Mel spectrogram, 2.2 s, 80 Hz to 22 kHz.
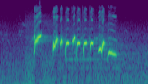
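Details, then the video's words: Song used to teach young red-whiskered bulbuls the 'giọng 8-9-10' wild voice: one crisp phrase with an upslurred opening whistle, a fast string of short even notes, and a drawn-out lower falling ending. "Luyện Chào Mào Hót Giọng 8-9-10 Ép Chim Non Học Giọng Chuẩn Rừng"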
